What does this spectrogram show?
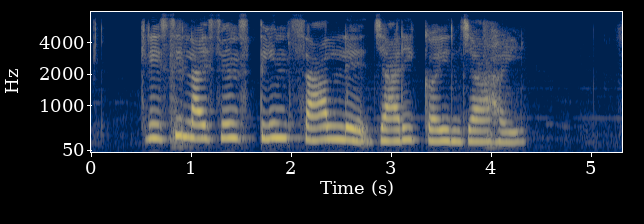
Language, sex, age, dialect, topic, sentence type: Magahi, female, 56-60, Southern, agriculture, statement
